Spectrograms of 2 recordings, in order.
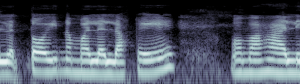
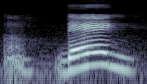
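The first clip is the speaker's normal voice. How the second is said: higher-pitched call to someone; calling out sharply; 6 semitones higher than usual. Real, not acted. Parent checking what Deng is doing, calling out. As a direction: call over to find out what they're doing.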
